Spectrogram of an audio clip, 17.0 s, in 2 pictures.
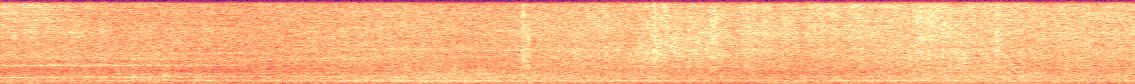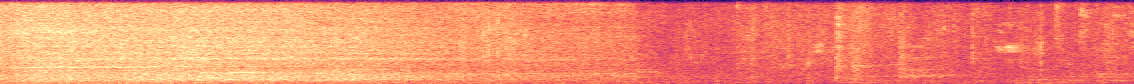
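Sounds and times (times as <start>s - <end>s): wheels rumbling on rail: 0.0s - 13.4s.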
